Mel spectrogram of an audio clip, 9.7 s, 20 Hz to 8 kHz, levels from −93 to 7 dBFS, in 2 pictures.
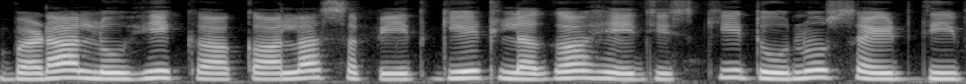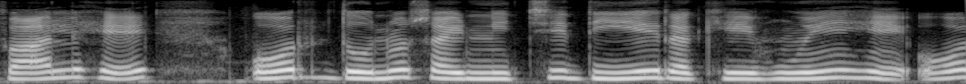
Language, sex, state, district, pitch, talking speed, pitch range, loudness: Hindi, female, Odisha, Khordha, 225 Hz, 135 wpm, 210-245 Hz, -13 LUFS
